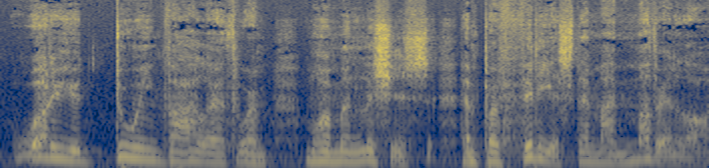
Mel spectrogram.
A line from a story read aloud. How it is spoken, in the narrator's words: he exclaimed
